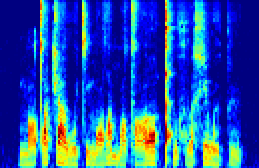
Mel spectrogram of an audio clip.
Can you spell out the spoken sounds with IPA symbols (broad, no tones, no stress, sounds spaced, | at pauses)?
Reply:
m e tˤ a t͡ʃ a w u tʲ ɯ m ɔ ðˤ a m ʉ tˤ u w ɔ ǃʰ ʉ xʷ a x e w ɯ k ʉ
